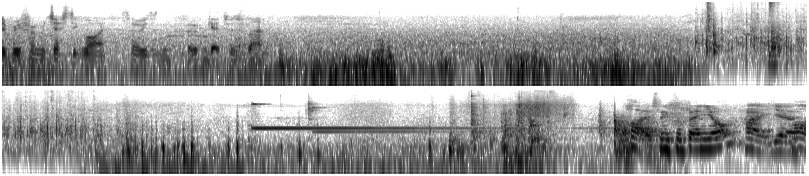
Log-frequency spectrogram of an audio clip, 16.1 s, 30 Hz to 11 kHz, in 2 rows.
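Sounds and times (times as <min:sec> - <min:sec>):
wind rumbling on microphone: 0:00.0 - 0:14.6
two-tone doorbell chime: 0:10.5 - 0:14.6.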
